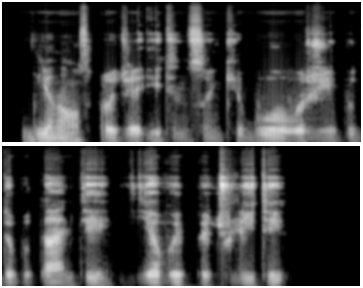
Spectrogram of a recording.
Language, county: Lithuanian, Kaunas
